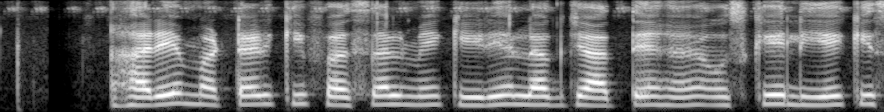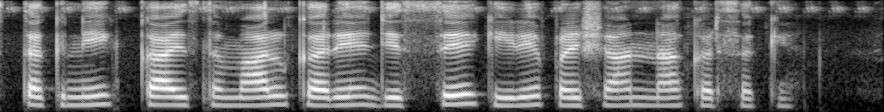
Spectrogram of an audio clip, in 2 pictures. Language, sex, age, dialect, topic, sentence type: Hindi, female, 18-24, Awadhi Bundeli, agriculture, question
